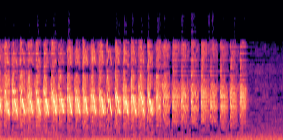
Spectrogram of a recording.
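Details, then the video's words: Little spiderhunter song used to lure birds: a rapid, even trill of high, sharp notes, about three per second-fraction, running steadily for three seconds before stopping abruptly, over a faint low hum. "pancingan burung sogon"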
